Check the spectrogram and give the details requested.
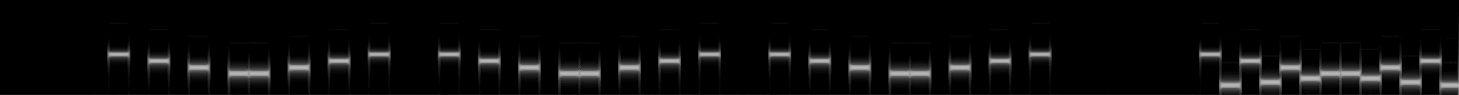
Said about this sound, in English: Now we present standards before these crossing patterns. Judge how clearly you can hear them in the full pattern. The first standard contains only the higher frequency tones from the full cycle.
